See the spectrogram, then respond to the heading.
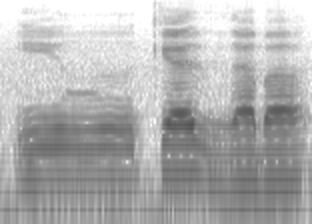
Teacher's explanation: Dengung, pastikan bunyi di bahagian pangkal lidah, di bahagian makhraj huruf kaf. In kazzaba, huruf zal di situ jangan bagi bunyi lebah.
